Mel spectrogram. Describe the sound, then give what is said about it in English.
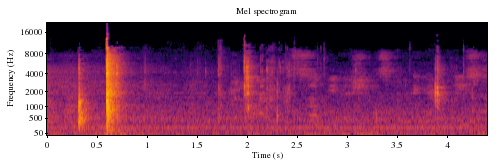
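An egg being cracked, with two sharp cracks in quick succession near the start, then a few faint clicks and small knocks over a quiet background. “I have toast merrily toasting in my toaster, and I'm going to crack an egg.”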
